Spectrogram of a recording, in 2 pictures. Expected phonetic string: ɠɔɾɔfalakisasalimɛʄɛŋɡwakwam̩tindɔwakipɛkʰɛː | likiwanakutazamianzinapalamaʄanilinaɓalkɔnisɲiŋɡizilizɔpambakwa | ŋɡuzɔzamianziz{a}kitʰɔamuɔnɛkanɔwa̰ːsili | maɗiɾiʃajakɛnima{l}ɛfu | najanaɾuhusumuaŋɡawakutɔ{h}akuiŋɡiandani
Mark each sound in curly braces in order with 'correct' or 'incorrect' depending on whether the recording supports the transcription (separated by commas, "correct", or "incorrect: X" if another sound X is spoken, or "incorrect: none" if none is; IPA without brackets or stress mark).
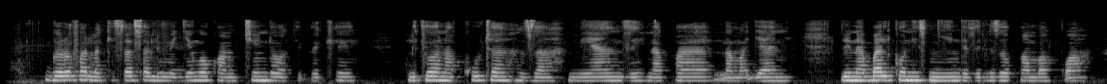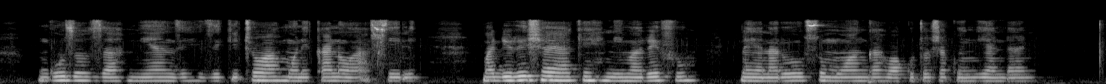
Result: incorrect: i, incorrect: ɾ, incorrect: ʃ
